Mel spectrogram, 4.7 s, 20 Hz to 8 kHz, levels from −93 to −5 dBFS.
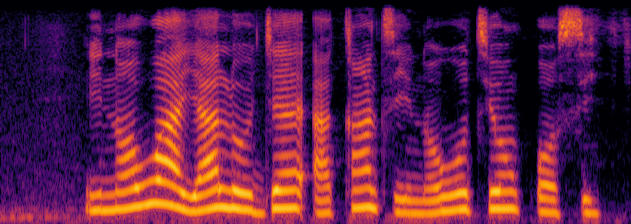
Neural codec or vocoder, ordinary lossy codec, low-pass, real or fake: none; none; 7.2 kHz; real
